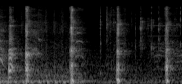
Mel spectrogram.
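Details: An adult playing a video game gives a quick series of about five short, sharp coughs close together, choking and coughing during a tense in-game moment: cough.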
